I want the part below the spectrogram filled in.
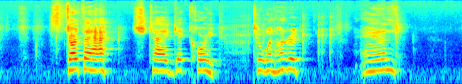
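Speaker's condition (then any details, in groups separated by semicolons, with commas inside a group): Cerebral palsy; from birth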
